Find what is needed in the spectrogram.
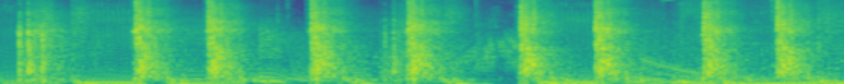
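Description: A semi-automatic pistol fired in a rapid string of about nine shots, roughly two a second with uneven gaps as the shooter moves between targets in a USPSA Limited-division stage.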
